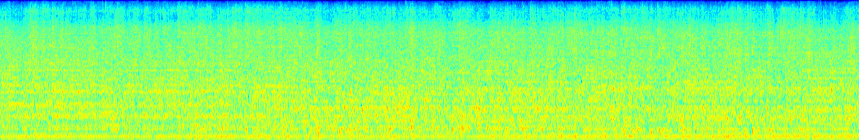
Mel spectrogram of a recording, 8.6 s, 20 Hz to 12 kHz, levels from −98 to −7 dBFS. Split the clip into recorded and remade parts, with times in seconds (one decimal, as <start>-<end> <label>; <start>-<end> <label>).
0.0-8.6 recorded

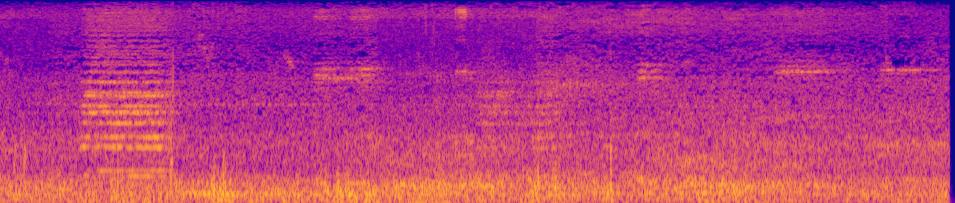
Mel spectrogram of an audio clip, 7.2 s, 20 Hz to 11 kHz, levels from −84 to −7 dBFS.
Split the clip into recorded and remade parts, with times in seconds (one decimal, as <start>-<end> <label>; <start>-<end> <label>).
0.0-4.4 recorded; 4.4-5.9 remade; 5.9-7.2 recorded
